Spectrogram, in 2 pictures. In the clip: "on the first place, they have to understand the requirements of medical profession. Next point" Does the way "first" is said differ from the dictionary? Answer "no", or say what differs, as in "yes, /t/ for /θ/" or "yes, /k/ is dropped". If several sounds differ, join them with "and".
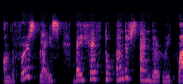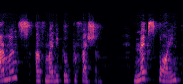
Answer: no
